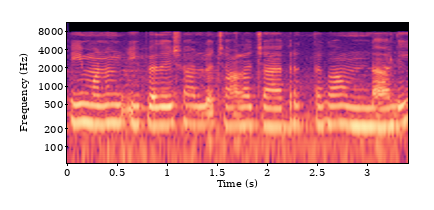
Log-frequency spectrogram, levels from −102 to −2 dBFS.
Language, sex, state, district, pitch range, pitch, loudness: Telugu, female, Andhra Pradesh, Visakhapatnam, 225-240 Hz, 235 Hz, -13 LUFS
